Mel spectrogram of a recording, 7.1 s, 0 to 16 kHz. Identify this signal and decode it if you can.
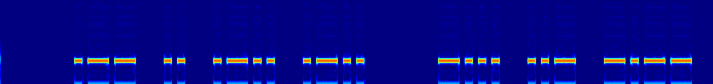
Morse code, heard as a keyed tone, about 18 wpm, spaced as for 15 wpm, 1000 Hz. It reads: WILL BUY
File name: qotdfiles / 15wpm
